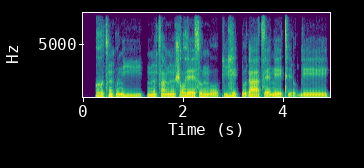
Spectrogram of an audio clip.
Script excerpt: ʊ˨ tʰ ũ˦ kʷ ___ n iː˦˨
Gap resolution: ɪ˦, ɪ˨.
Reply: ɪ˨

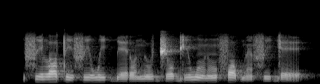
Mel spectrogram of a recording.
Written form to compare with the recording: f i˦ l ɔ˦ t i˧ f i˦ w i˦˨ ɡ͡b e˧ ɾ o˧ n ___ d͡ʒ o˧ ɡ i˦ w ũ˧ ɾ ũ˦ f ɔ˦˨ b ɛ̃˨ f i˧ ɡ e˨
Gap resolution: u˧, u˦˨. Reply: u˧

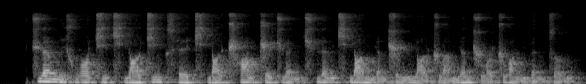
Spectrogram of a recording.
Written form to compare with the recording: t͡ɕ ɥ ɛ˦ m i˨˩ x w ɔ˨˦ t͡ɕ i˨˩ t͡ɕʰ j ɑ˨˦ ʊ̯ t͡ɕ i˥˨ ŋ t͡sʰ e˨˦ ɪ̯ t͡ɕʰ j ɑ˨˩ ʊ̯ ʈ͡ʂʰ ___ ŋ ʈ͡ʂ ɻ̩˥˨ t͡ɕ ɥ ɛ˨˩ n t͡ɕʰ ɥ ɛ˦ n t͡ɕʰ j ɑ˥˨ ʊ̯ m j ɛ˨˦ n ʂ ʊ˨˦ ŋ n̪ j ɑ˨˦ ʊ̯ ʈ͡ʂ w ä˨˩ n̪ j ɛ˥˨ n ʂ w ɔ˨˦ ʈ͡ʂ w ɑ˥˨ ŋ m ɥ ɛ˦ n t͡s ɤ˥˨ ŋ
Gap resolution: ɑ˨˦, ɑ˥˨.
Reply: ɑ˥˨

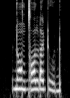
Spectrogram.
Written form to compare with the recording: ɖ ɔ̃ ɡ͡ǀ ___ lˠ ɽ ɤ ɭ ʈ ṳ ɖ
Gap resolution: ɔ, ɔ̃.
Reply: ɔ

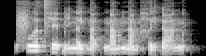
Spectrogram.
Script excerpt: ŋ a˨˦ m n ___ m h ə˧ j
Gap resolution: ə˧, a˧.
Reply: a˧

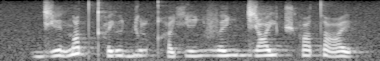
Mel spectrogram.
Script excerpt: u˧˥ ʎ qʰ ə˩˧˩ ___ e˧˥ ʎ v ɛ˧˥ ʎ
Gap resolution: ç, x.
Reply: ç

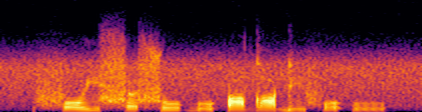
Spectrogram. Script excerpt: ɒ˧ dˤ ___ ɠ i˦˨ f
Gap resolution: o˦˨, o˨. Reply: o˦˨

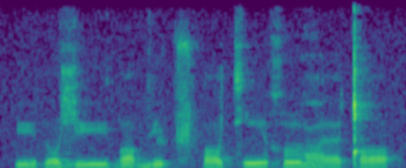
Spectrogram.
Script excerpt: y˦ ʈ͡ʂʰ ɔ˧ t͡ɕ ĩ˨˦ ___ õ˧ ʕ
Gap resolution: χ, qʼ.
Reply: χ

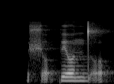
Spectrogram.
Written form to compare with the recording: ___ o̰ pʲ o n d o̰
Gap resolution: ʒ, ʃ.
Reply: ʃ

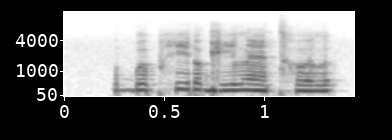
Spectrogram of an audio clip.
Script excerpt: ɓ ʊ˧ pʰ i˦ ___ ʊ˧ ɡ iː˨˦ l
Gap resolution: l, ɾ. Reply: ɾ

